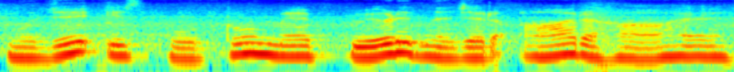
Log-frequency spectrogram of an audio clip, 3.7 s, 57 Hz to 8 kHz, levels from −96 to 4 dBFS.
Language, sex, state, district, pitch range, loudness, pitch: Hindi, female, Madhya Pradesh, Umaria, 160-190 Hz, -15 LUFS, 175 Hz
